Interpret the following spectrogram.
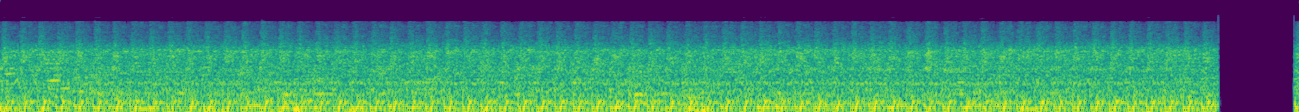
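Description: An engine idling steadily and loudly, with an even low rumble and a slight regular pulse.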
